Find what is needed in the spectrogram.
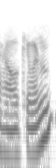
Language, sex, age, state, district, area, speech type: Kannada, male, 18-30, Karnataka, Uttara Kannada, rural, conversation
